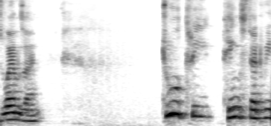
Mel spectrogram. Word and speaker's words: Xuanzang: And since you have mentioned Xuanzang, Huensang, who's now we call it and pronounce it as Xuanzang, two, three things that we need to be cautious about, right?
